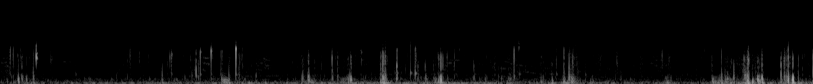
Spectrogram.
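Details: Bowel sounds (borborygmi).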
